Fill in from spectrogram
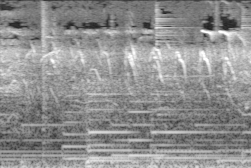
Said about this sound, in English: As I sit here, it's quite early. It's very still and very calm. And all these birds around me singing their beautiful tune with their beautiful voice.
